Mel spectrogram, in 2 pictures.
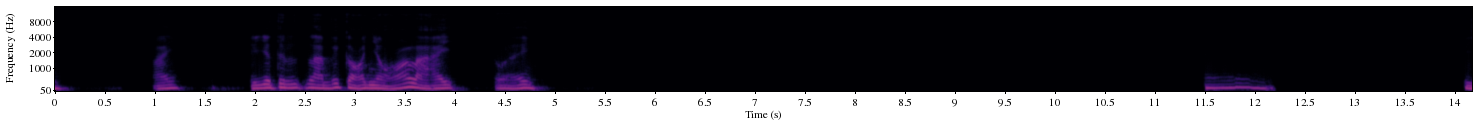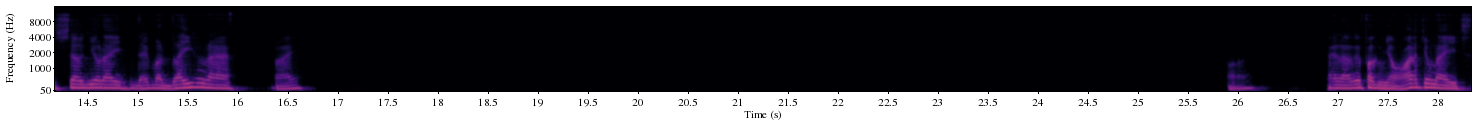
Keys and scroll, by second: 5.9 [, 7.1-7.7 typing.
